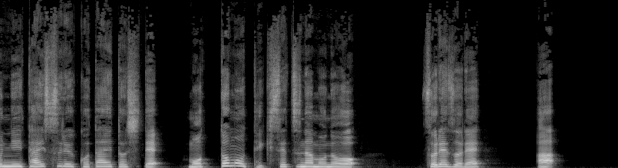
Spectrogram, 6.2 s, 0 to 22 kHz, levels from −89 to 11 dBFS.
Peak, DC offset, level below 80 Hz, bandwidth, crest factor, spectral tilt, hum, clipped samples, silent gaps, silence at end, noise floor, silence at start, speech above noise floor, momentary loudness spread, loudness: -2 dBFS; under 0.1%; -64 dBFS; over 20 kHz; 18 dB; -4 dB/octave; none; under 0.1%; none; 0.65 s; -81 dBFS; 0 s; 63 dB; 8 LU; -19 LUFS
